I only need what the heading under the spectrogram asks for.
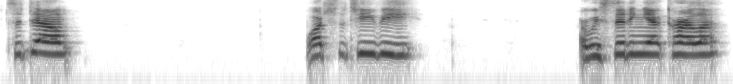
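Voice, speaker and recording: In a high-pitched, pushed, bright voice, a woman takes her time reading picture books for a children's storytime, though her delivery is flat. She stays playful and encouraging, with chatty asides to young viewers during the animated read-aloud.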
